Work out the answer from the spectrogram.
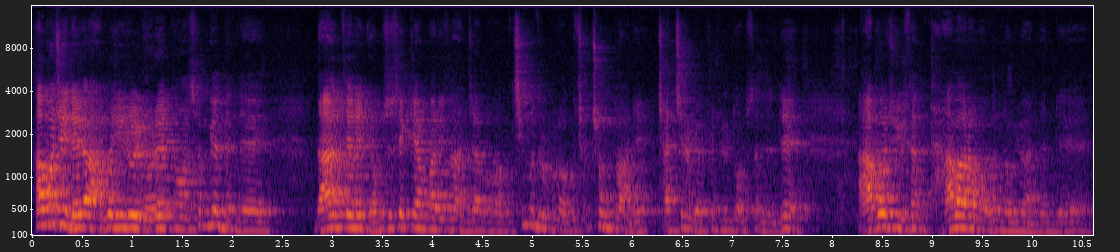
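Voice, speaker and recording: A man's voice: high voice, fast talker, a bit bright, slight background noise. A man voicing a resentful grown older son who complains with indignation. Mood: aggrieved. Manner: aggrieved complaining. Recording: very echoey church hall, distant mic.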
